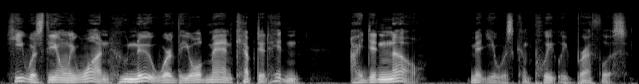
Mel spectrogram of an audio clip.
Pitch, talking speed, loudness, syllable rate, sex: 100 Hz, 195 wpm, -19 LUFS, 5.6 syllables/s, male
